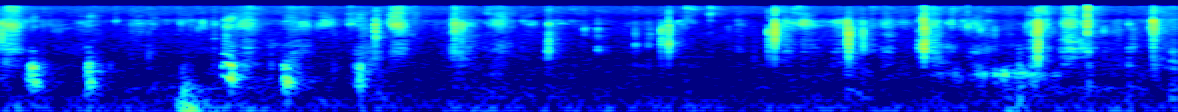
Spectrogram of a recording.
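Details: Labrador Retriever puppies eating minced beef indoors: rapid wet smacking and crunchy chewing clicks, uneven and overlapping, with a few soft squeaks in a small room.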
